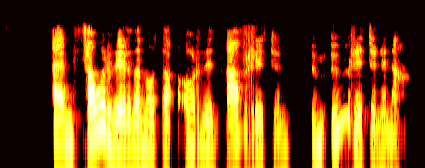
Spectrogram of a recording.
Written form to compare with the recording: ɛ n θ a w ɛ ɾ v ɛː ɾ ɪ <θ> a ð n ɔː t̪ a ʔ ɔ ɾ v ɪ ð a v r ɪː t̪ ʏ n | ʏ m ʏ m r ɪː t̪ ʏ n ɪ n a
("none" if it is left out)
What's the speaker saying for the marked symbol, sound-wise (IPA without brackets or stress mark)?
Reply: ð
